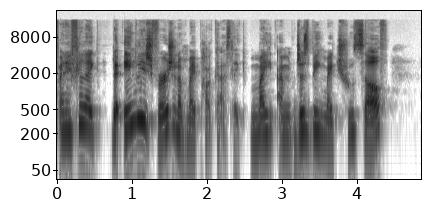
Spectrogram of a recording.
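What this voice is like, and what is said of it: Accented English speech. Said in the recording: “sorry for the accent and the way I'm speaking”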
